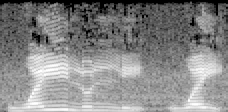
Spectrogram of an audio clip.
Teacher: یا ساکن سے پہلے زبر ہے تو یہ 2 کاؤنٹ ہوئے گا، اور یہ یائے لین ہے، یا ساکن سے پہلے اگر زبر آئے گا تو یائے لین بن جائے گا۔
